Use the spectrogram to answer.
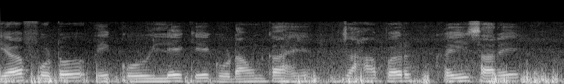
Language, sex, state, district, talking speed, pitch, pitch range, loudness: Hindi, male, Mizoram, Aizawl, 140 wpm, 140 Hz, 130-150 Hz, -14 LUFS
